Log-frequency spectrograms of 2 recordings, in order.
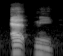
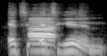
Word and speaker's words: Etienne: It's because I say it wrong. God damn, bro, that don't even look like Etney. Does that even look like Etney? Yep. Okay, fuck you. Etienne. It's like French or some shit.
